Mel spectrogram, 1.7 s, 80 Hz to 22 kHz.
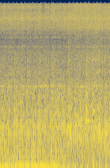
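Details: GY6 scooter grinding when running and on throttle; it accelerates slowly, cuts out, then clanks and won't start. Rough, gritty grinding over an uneven idle. Variator or crank bearing suspected, unconfirmed.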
